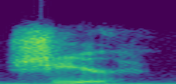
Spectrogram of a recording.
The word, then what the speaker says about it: sheer: last one is sheer give me a good sh sound here instead of SE it's sh sheer she okay nice job nice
